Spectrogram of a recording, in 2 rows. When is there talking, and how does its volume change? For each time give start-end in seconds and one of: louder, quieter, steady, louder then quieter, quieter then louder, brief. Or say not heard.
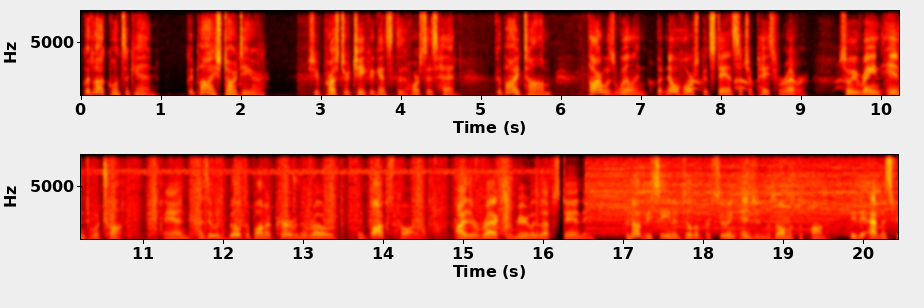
0.1-20.3 steady.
